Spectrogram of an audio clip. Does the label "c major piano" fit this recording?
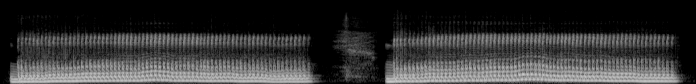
No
